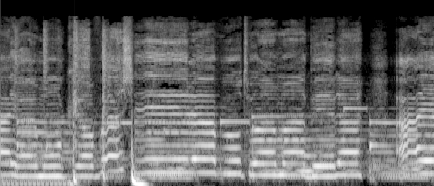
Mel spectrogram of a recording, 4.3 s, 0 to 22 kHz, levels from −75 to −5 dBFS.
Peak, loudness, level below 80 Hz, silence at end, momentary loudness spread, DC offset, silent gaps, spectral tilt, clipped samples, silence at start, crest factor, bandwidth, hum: 0 dBFS; -13 LUFS; -24 dBFS; 0 s; 4 LU; under 0.1%; none; -4 dB/octave; under 0.1%; 0 s; 12 dB; 15.5 kHz; none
